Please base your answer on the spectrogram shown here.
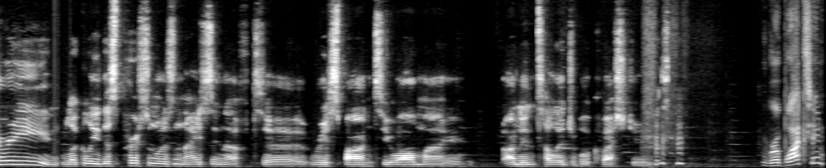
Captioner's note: laughs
